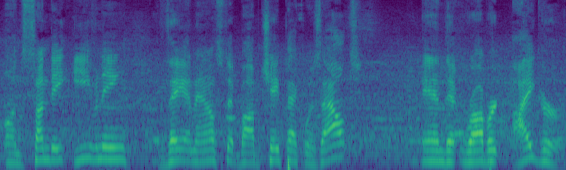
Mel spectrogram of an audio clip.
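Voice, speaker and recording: A man's voice: on the high side, noisy background. A man co-hosting a casual business podcast, talking emphatically and laughing often. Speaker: podcast co-host. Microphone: cheap soundboard.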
